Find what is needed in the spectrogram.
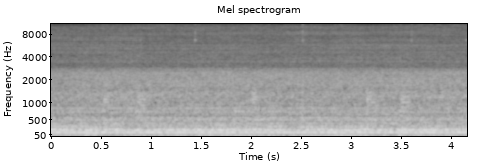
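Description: Glassblowing bench torch burning steadily: a constant rushing noise over a low hum.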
